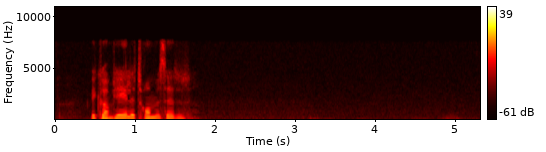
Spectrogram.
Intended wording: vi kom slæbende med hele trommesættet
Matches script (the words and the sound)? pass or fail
fail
